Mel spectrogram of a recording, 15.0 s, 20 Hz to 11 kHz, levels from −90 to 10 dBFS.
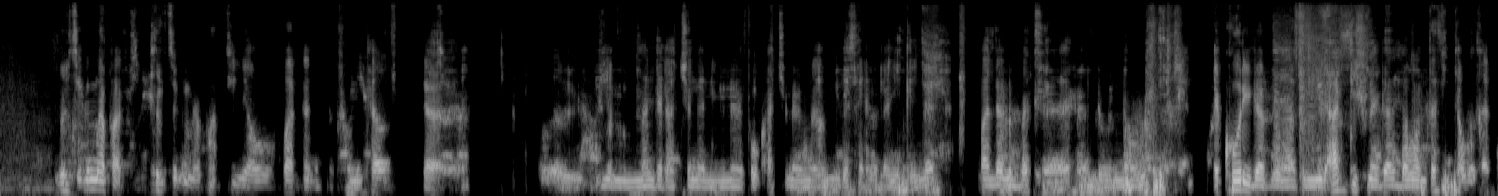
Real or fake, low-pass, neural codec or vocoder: fake; 9.9 kHz; codec, 44.1 kHz, 3.4 kbps, Pupu-Codec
